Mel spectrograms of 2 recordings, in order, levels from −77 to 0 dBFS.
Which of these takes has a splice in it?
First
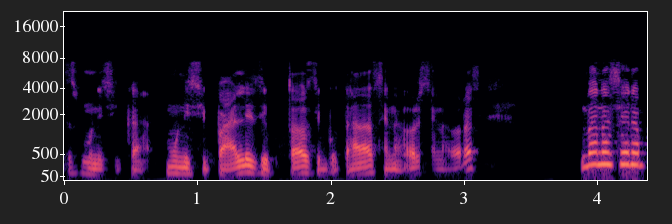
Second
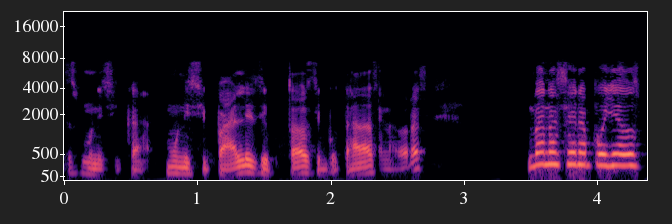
second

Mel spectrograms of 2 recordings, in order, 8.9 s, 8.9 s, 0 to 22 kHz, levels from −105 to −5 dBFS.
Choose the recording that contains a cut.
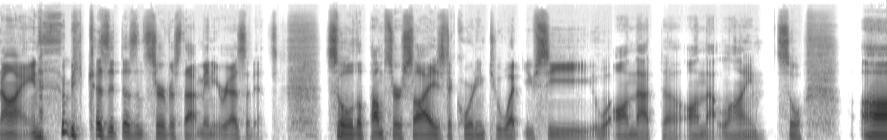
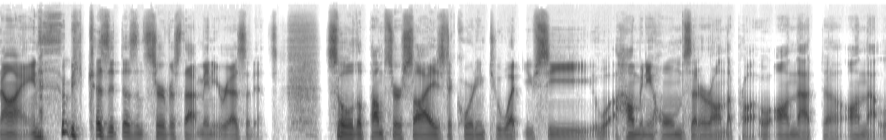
first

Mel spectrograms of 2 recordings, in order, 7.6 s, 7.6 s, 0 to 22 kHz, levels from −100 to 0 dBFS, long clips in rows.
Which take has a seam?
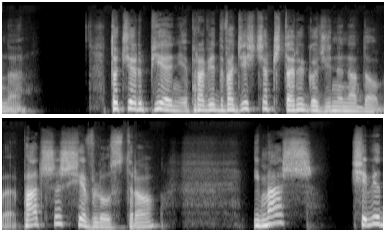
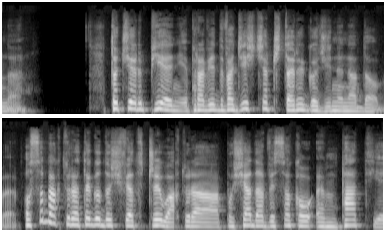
second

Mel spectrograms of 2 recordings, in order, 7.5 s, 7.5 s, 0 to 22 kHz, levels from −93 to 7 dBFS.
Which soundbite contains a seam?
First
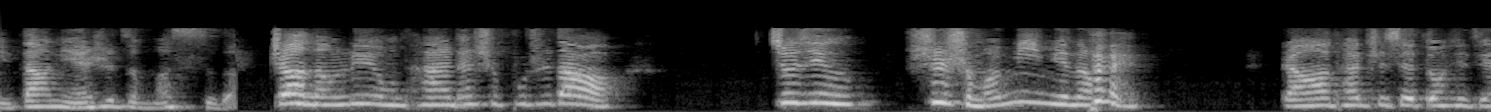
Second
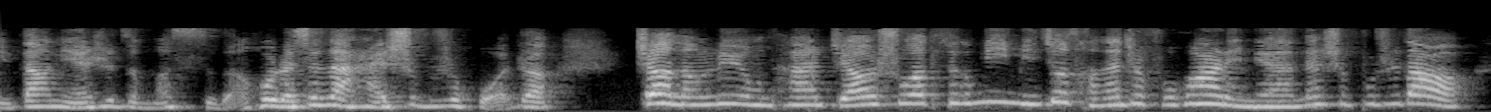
first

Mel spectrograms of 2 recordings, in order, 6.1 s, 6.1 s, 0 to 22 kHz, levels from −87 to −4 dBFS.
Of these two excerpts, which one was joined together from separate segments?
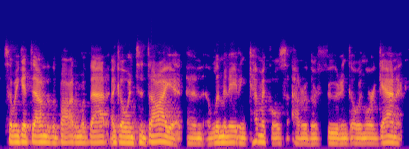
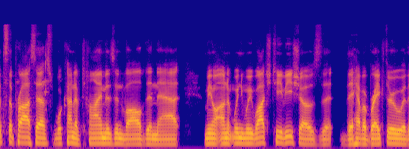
first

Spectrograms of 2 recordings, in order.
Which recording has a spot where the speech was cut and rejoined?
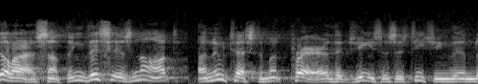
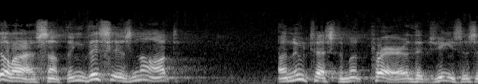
first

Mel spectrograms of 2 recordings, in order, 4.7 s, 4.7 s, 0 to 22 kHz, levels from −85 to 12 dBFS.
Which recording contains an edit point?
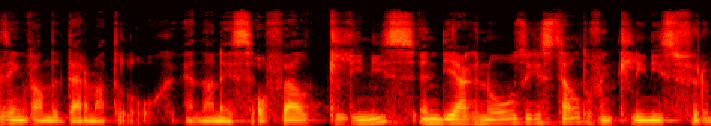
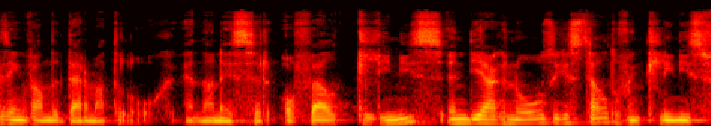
first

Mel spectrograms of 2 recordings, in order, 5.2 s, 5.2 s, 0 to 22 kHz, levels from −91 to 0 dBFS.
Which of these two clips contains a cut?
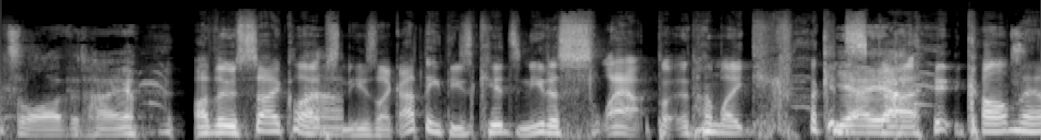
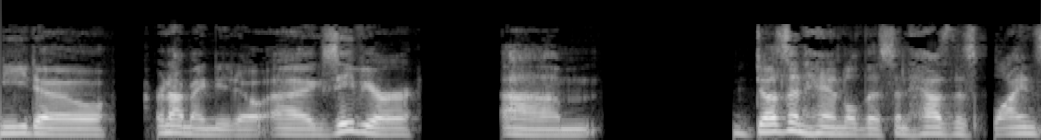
first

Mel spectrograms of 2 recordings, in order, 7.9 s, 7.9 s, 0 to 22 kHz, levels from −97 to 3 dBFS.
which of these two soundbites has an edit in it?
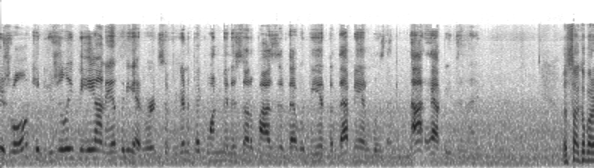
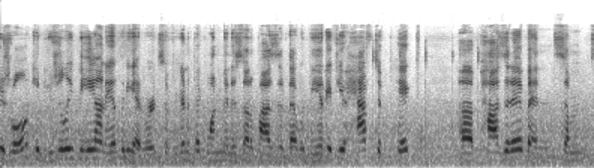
second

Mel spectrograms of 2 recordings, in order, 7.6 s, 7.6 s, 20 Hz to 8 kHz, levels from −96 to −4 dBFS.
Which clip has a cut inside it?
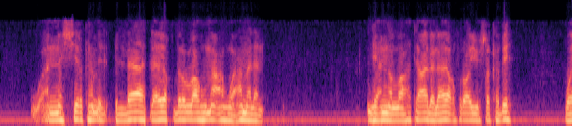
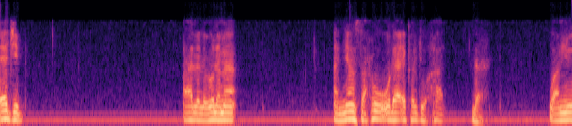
first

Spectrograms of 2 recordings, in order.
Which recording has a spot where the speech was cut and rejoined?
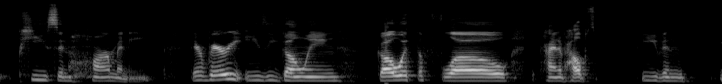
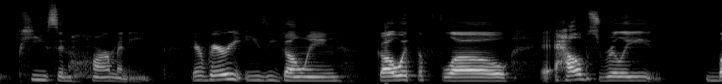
first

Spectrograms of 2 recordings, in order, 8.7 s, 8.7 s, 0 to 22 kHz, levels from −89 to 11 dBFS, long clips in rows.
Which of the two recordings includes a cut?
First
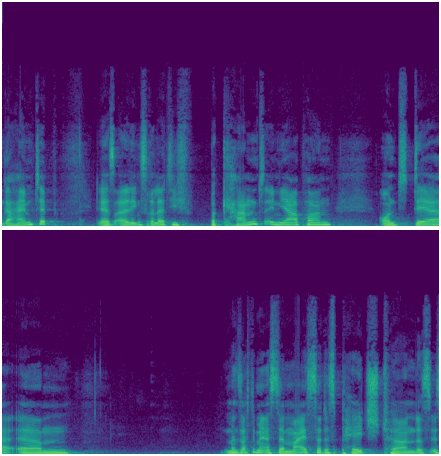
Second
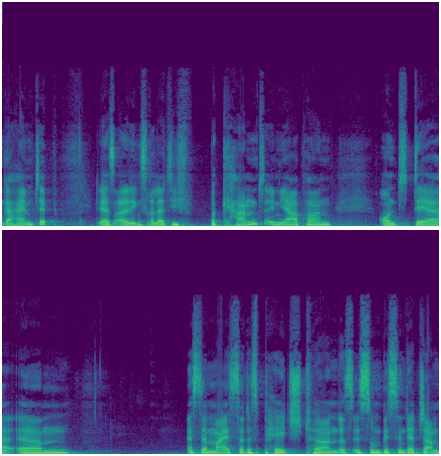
second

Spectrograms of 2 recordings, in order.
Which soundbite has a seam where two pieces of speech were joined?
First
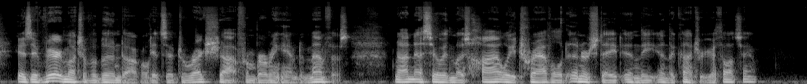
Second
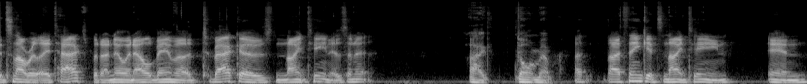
first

